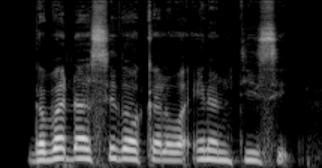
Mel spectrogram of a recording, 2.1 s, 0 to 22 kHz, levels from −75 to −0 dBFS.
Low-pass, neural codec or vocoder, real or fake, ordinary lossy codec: none; none; real; none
